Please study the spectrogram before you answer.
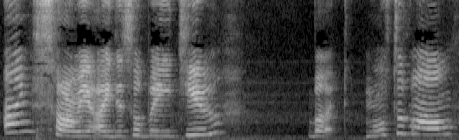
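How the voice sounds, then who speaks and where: A woman doing a high, naughty puppet boy. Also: animated, takes it slowly, full character voice. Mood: pleading. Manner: high, bright, pleading.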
